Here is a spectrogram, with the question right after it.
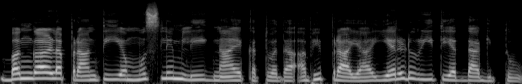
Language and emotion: Kannada, neutral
